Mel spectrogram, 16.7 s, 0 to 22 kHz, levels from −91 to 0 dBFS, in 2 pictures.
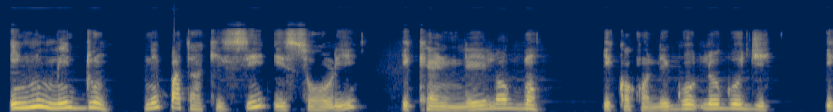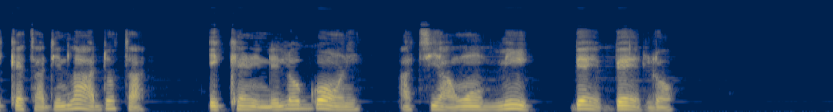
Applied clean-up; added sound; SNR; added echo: neural mask model DeepFilterNet 3.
